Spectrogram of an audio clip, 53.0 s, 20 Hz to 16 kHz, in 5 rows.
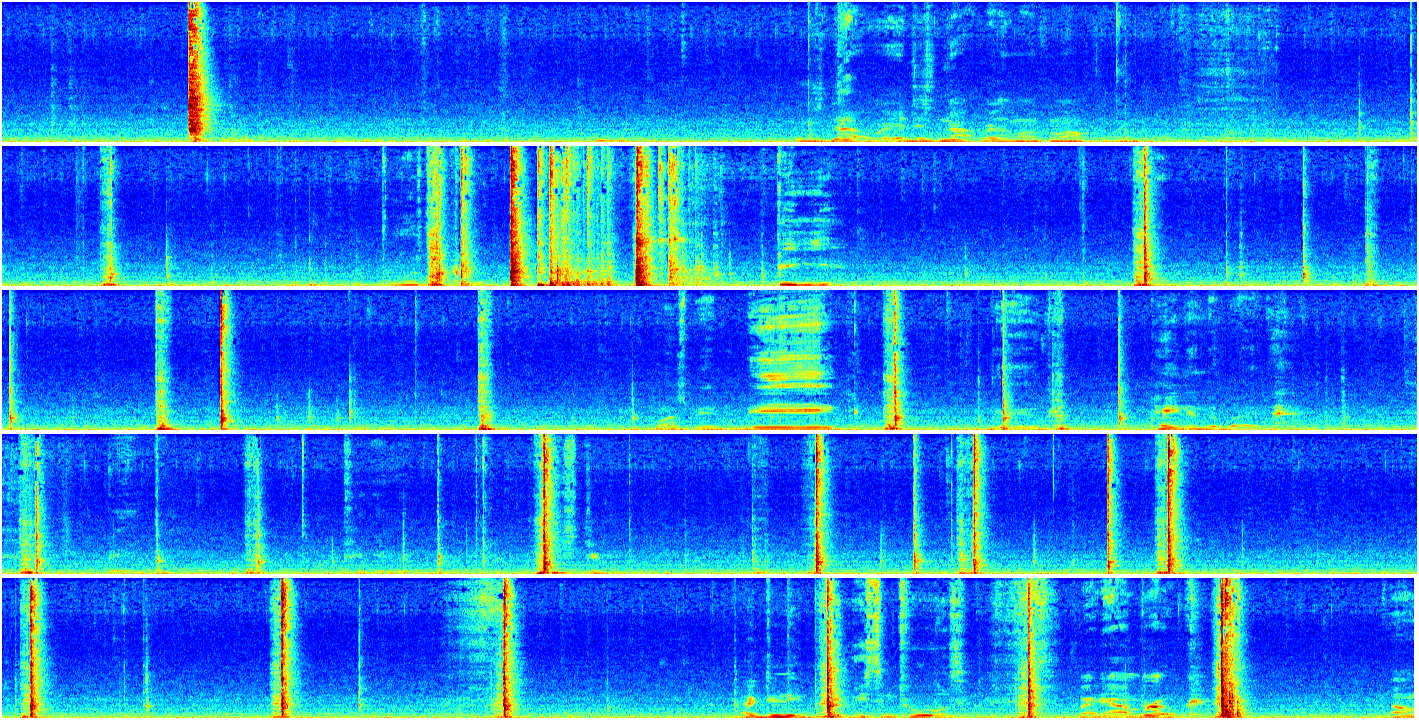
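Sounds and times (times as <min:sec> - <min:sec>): hard plastic clicking and snapping: 0:18.6 - 0:25.1, 0:27.6 - 0:29.8, 0:31.1 - 0:32.4, 0:33.0 - 0:41.2, 0:42.5 - 0:43.7, 0:44.4 - 0:45.3, 0:46.1 - 0:47.1, 0:51.5 - 0:51.9
sharp clicks on plastic model: 0:18.7 - 0:21.4, 0:37.0 - 0:40.8, 0:42.6 - 0:43.7, 0:44.4 - 0:45.2, 0:46.1 - 0:46.4.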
